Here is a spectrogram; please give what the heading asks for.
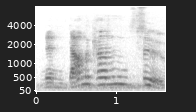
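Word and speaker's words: Ndamukong Suh: Ndamakong Suh, is that how you pronounce it? Yep.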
